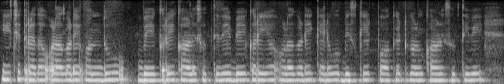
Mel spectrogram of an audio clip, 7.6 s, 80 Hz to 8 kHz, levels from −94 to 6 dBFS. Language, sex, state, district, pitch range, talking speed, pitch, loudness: Kannada, female, Karnataka, Bidar, 225-230 Hz, 105 wpm, 225 Hz, -16 LUFS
